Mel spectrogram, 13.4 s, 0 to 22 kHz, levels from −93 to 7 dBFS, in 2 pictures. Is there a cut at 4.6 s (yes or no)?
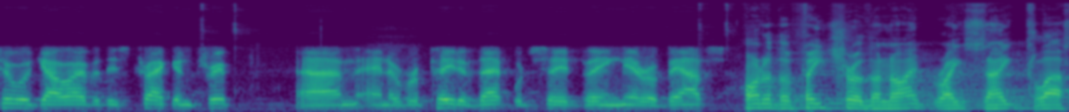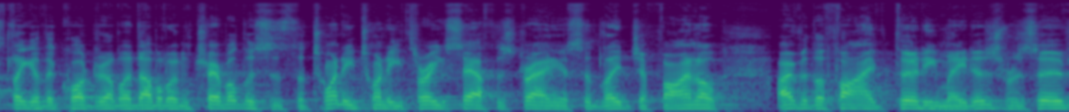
yes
